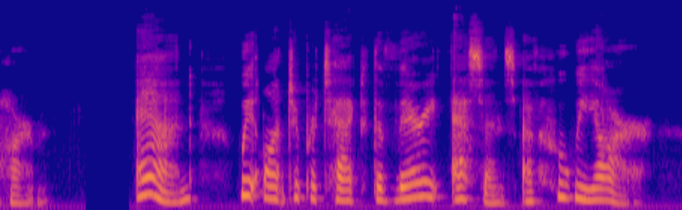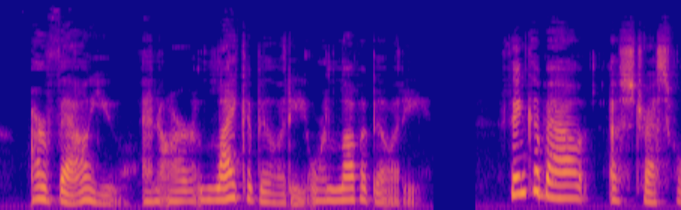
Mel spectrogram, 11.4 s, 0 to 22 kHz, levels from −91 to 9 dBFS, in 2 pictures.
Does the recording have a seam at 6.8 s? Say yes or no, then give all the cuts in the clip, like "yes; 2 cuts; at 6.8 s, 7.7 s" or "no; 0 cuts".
yes; 3 cuts; at 2.1 s, 6.8 s, 9.8 s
